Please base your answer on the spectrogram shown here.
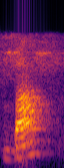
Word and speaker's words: debajo: Debajo, debajo. Again, the J is okay, rough sound.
